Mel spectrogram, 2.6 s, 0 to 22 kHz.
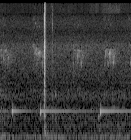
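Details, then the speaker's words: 1991 Corvette C4 TPI, sat about a year, after replacing the fuel pump, fuel lines and pressure regulator: faint steady hum at key-on with one click, engine off; normal fuel pump prime. "that sounds good fuel pump yeah boy"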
